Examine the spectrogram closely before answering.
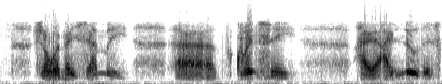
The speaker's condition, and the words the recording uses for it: Throat cancer. So I had to educate the left cord to come beyond where it usually goes and hit it for sound.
